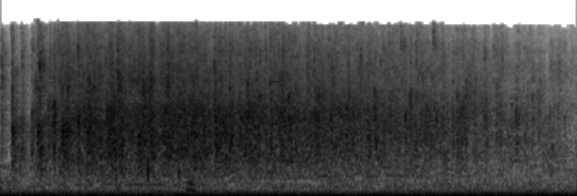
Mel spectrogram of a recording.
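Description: An audience claps together at an annual school function, producing a sustained burst of steady applause that fills the room.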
